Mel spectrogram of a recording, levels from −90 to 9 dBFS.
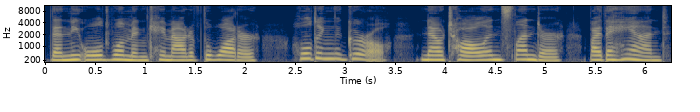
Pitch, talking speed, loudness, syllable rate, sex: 230 Hz, 180 wpm, -15 LUFS, 4.3 syllables/s, female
